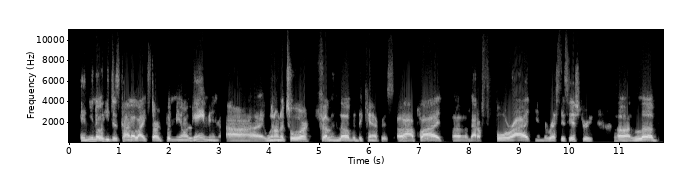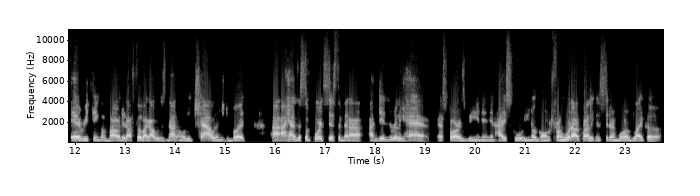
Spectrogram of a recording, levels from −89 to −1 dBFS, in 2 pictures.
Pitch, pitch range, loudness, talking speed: 115 Hz, 110-125 Hz, -22 LUFS, 215 wpm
